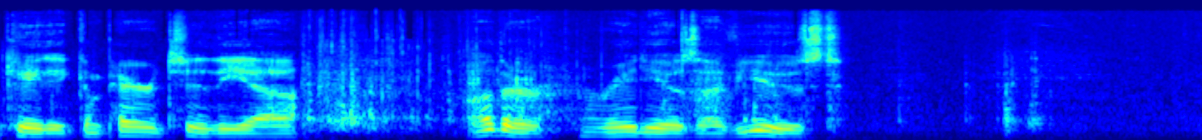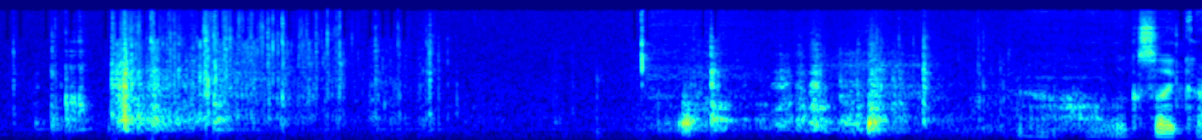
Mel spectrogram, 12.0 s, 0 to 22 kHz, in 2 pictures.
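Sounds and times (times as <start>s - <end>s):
plastic crinkling: 1.3s - 3.8s, 6.1s - 8.4s.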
